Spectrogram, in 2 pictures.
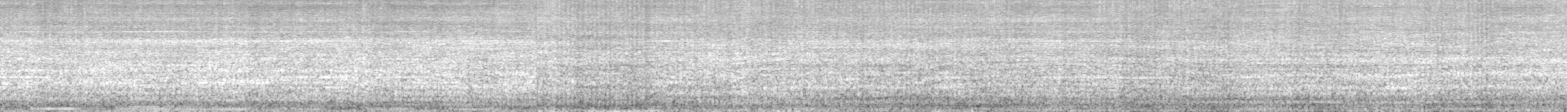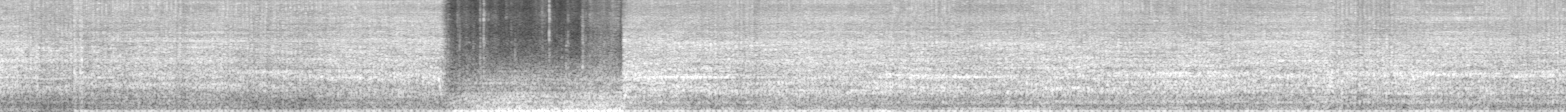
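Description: Cordless electric hedge trimmer running steadily, its reciprocating blades cutting through thuja foliage. It breaks off briefly about two-thirds of the way through, then runs again.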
